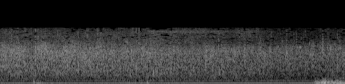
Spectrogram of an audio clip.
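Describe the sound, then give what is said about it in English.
An audience applauds steadily, a dense wash of many hands clapping at an even volume throughout, with no voices standing out above it. “About a round of applause.”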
